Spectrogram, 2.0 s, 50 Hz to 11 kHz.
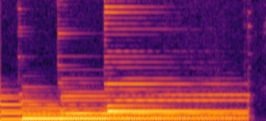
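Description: Electric guitar sounding a C minor-major 7 chord (C, E-flat, G, B), its four notes picked one after another in the first second and left ringing together, then damped suddenly near the end.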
